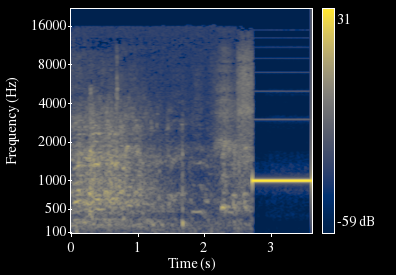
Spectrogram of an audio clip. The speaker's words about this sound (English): Just beep it.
